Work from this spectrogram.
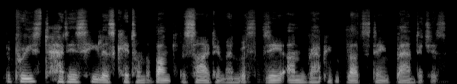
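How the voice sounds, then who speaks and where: A man's voice: low voice, fairly quick, fairly bright tone, breathy edge, no room sound. A man reading a scripted first-person fantasy audiobook narration.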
